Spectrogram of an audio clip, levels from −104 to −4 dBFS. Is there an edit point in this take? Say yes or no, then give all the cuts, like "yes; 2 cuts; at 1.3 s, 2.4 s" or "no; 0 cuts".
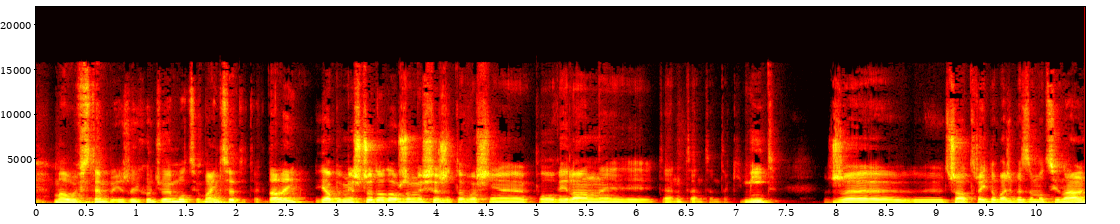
no; 0 cuts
